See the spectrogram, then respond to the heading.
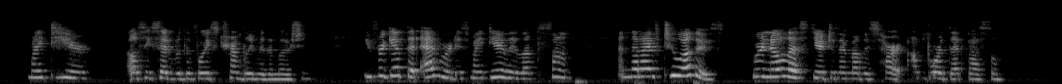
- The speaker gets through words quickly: Yes, fast, 215 wpm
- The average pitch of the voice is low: No, very high, 285 Hz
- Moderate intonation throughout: Yes, average, 4.6 semitones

